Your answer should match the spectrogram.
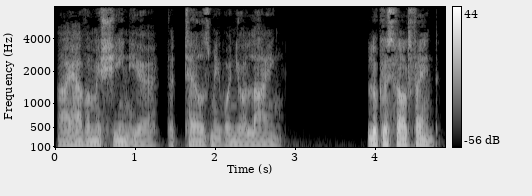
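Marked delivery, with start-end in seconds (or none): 0.0-2.8 low, soft, knowing voice; grave caller. A narrator's reading. Caller tells Lucas he detects lies, low and grave. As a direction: quietly call out the lie.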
